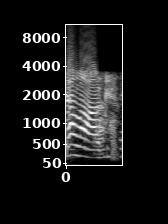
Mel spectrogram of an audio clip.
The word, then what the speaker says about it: Balogh: Is Balogh how you say it? Balogh.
